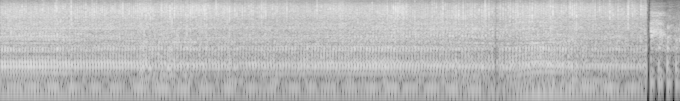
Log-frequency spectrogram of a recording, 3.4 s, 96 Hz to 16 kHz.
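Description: A STIHL FS130R string trimmer runs loud and close in weeds, its high-pitched engine whine steady throughout with a brief dip as the line cuts into growth, and no talking.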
